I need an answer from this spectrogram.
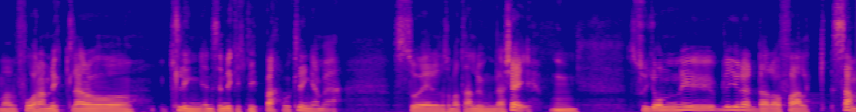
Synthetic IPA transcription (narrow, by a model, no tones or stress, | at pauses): manfoːɾhanːʏkːlaɾɔkʰlɪŋːsɪnʏkːəlkʰnɪpːaɔkʰlɪŋːaɾmɛ̰ | sɔæɖɛsɔmat̪hanlɵŋnaʂɛj | sɔjɔnːɪblɪɾjɵɾɛd̪ːad̪avfalksam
